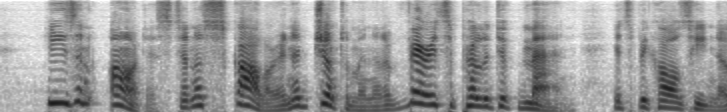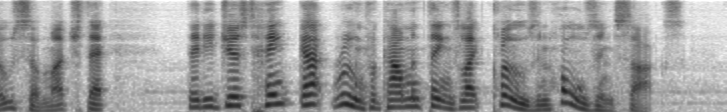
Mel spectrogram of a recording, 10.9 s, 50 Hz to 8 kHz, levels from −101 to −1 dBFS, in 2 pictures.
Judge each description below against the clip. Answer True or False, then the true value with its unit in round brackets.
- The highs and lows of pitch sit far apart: True (9.0 semitones)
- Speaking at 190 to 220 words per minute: True (200 wpm)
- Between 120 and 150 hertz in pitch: False (190 Hz)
